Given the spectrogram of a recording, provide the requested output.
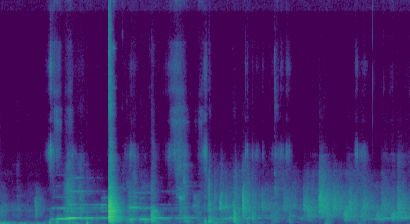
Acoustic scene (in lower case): elevator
